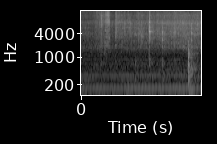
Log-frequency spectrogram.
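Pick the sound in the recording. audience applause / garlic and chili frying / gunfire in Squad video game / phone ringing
garlic and chili frying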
